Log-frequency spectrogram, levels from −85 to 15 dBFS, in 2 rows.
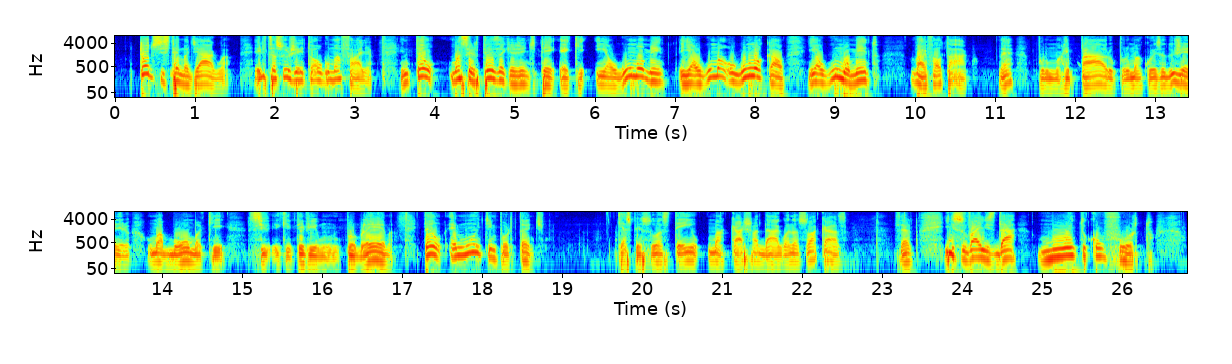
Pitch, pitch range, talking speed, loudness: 125 Hz, 95-160 Hz, 155 wpm, -12 LUFS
